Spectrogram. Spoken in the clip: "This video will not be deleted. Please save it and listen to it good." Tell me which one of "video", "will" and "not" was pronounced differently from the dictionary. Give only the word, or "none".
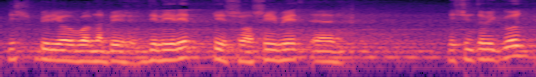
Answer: video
